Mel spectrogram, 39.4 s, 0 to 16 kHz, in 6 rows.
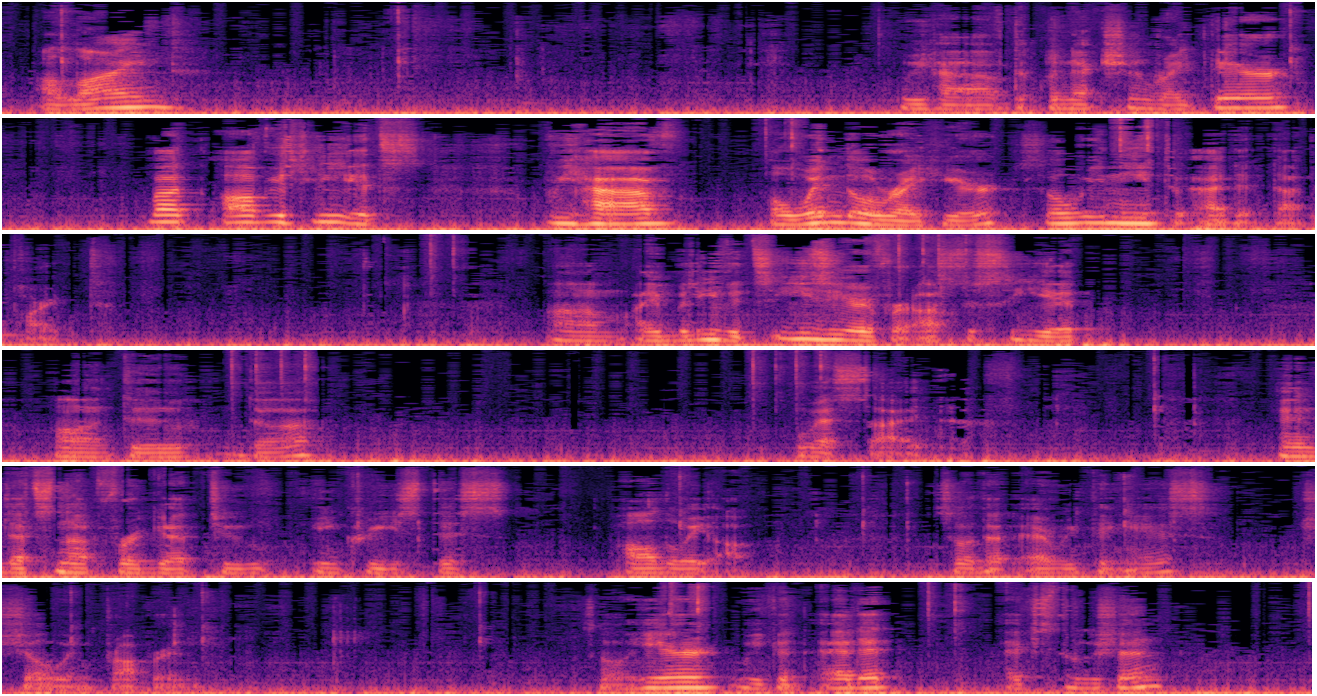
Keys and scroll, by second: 26.0 Escape.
